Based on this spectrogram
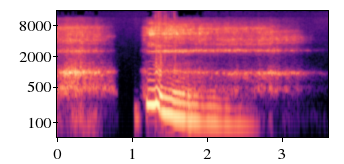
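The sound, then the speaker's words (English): As a vocal warm-up with the jaw relaxed so the mouth drops open, a deep inhale, a brief pause, then a long, relaxed yawning sigh that slides downward in pitch and trails off softly, with no words spoken. “Inhale and just let out a nice, almost a yawn.”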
